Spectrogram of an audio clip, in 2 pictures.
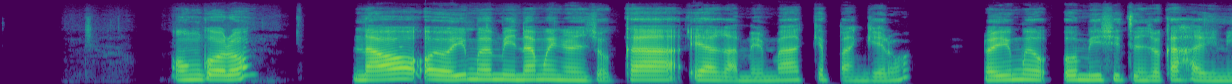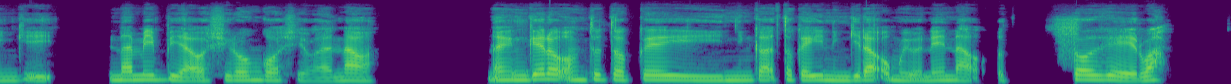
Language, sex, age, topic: Oshiwambo, female, 18-24, agriculture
